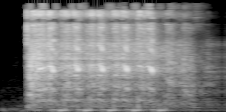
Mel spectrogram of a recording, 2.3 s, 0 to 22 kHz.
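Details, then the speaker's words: Possibly a 2004 Suzuki LT-Z400 ATV that sat five years: the starter spins the engine with even compression puffs about four per second, but it never fires. It cranks without starting; spark is checked next and appears present. "all right it does crank let me you take The Spar plug off and see if it has sport"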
